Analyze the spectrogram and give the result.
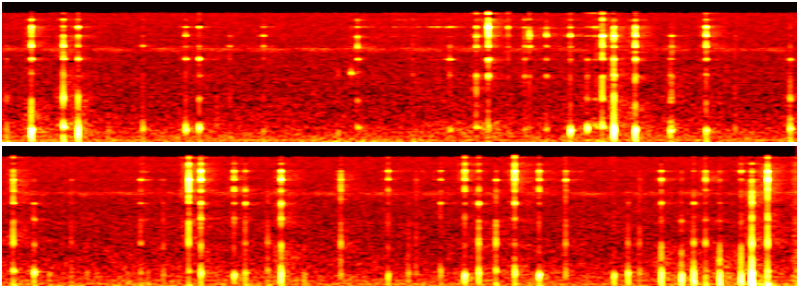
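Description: A clear, transparent plastic ruler is tapped and scratched quickly with fingernails close in front of the recorder. Dozens of sharp, dry clicks and ticks come in irregular bursts, each dying away almost instantly over a quiet, steady low hum.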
